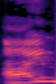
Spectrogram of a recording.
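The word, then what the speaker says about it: iron: स्त्री करें आइंदा क्लॉथ इसको आयरन नहीं बोलते हैं प्लीज रिक्वेस्ट कर रही हूं आयरन नहीं बोलते हैं भाई आयन बोलते हैं क्योंकि यहां पर जो है आर साइलेंट है और साइलेंट लेटर्स की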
